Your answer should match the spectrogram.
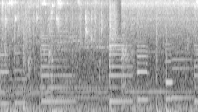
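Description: Background music of short held notes playing over the steady sizzle of potato pieces frying in hot oil in a steel kadai.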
